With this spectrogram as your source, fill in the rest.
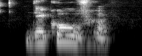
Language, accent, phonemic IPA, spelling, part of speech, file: French, Canada, /de.kuvʁ/, découvre, verb, LL-Q150 (fra)-découvre.wav
- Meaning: inflection of découvrir: 1. first/third-person singular present indicative/subjunctive 2. second-person singular imperative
